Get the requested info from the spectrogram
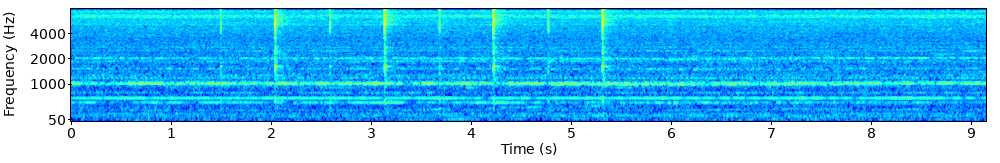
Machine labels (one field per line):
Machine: valve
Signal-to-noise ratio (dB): -6 dB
